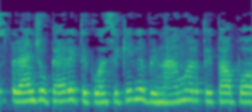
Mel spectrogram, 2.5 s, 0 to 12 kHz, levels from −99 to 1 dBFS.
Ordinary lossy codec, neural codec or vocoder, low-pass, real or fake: MP3, 32 kbps; vocoder, 44.1 kHz, 128 mel bands, Pupu-Vocoder; 10.8 kHz; fake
